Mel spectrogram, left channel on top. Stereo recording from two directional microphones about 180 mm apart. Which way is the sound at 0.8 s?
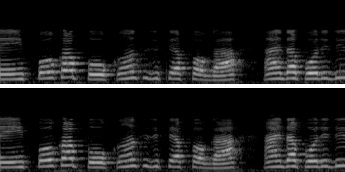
35° left (ahead or behind).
